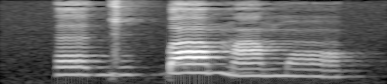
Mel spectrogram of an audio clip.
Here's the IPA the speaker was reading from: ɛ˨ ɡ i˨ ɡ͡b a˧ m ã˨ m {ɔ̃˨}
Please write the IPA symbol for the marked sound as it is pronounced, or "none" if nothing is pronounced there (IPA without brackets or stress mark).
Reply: ɔ̃˨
